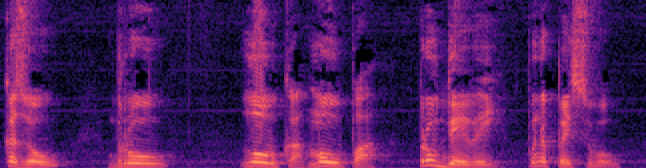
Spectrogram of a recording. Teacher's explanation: звукосполучення Ау у кінці складу сприймається як цілісний дифтонг і вимовляється оу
